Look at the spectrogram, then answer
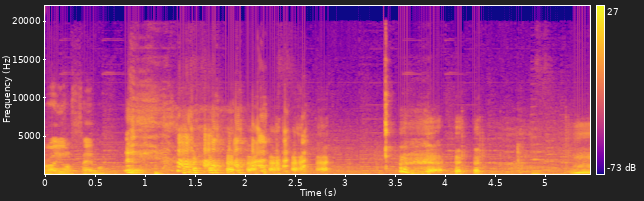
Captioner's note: laugh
